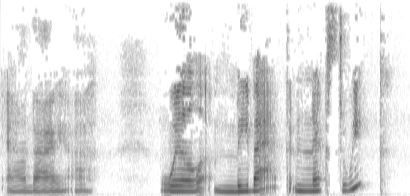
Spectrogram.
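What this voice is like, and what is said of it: Speaks in a weird accent. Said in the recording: “that was a weird, that's a weird accent.”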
